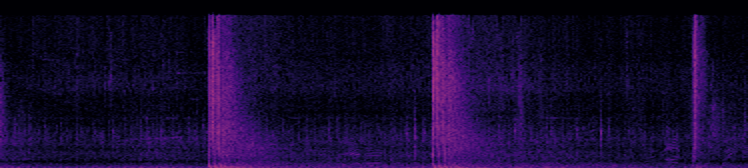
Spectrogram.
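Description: Mortar fire in the video game Call to Arms: Gates of Hell, three heavy booming impacts spaced a couple of seconds apart, each with a rumbling tail over steady battlefield din.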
